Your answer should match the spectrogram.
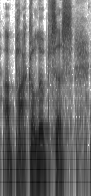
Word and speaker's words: apokalypsis: If I were to pronounce it even in Greek, it sounds like this, apokalypsis. And if you recognize that, we are very accustomed to hearing the English word apocalypse.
